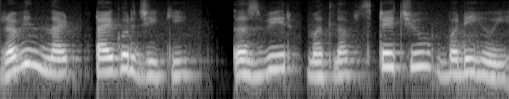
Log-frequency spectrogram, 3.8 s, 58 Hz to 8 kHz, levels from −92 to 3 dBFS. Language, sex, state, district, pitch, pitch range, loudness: Hindi, female, Delhi, New Delhi, 210 Hz, 195-260 Hz, -17 LUFS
